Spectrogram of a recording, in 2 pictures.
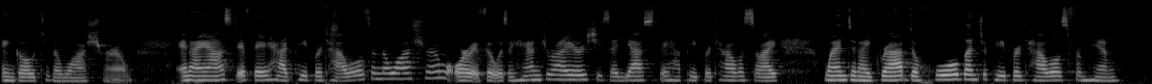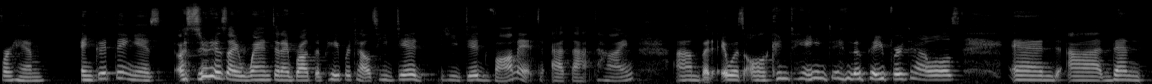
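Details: Adult woman speaking; normal speech.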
